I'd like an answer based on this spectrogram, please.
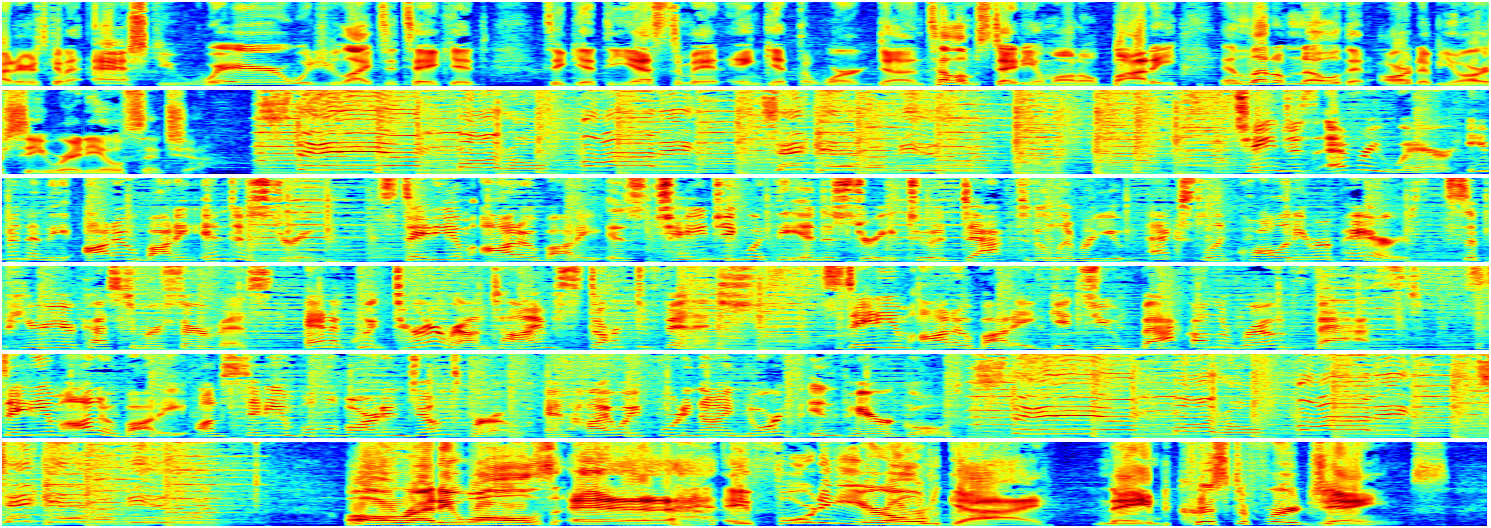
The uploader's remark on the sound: LIVE from JTown's Grill!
